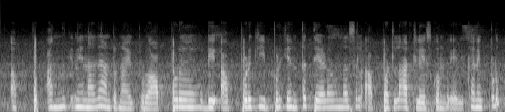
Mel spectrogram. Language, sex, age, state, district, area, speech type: Telugu, female, 18-30, Telangana, Mahbubnagar, rural, spontaneous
